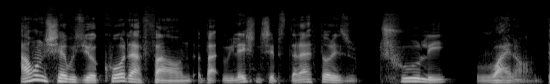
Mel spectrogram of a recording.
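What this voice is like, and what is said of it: French accent. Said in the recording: “my accent is French, straight from Paris”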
